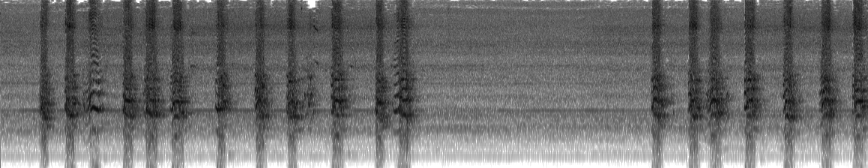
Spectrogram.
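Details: A Shiba Inu gives rapid, sharp barks, about two a second, at a hair dryer running on cold, over its steady mechanical hum.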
